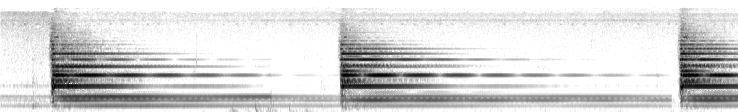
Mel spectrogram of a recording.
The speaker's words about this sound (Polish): Ale my mamy Anioł Pański. Jeszcze dzwonią te dzwony.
